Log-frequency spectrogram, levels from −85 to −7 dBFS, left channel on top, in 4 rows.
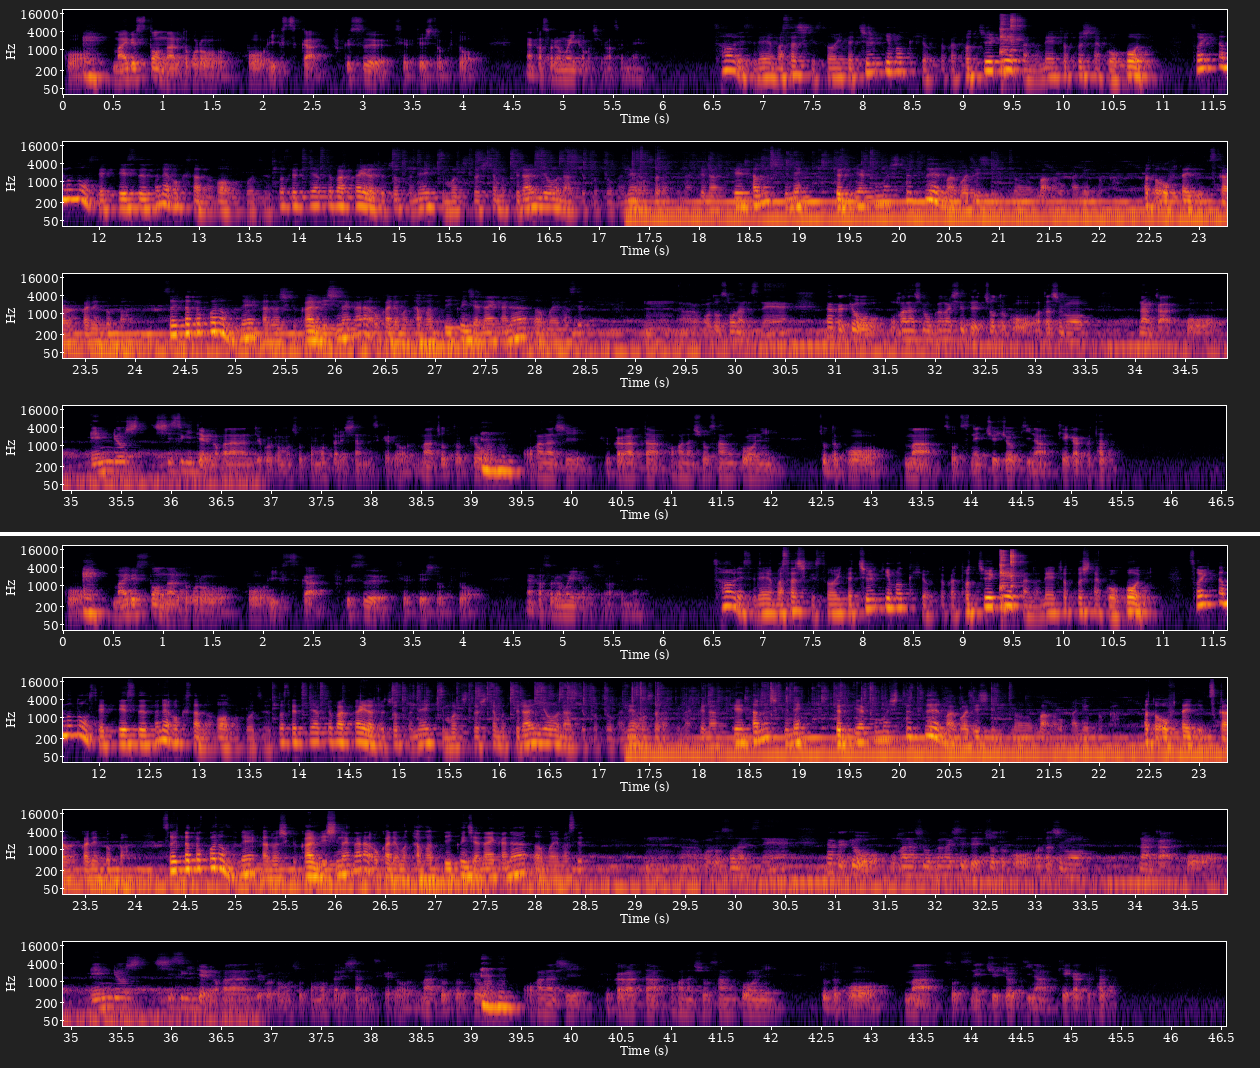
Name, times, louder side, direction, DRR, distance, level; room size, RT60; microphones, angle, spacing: voice 1, 0.0-2.5 2.8-4.1 4.6-5.8 29.1-33.5 34.0-34.8 35.2-39.2 39.5-40.1 40.4-42.0 42.5-45.4, left 2 dB, 45° left, 4 dB, 3.1 m, -41 dB
voice 2, 6.5-8.7 9.2-10.8 11.3-13.7 14.1-14.8 15.1-16.8 17.2-19.0 19.4-20.0 20.3-22.2 22.5-23.9 24.3-28.4 39.1-39.4, right 1 dB, 80° right, 8 dB, 2.2 m, -33 dB
sound 1, 9.4-9.7 10.7-10.8 13.2-21.3 21.8-21.9, right 5 dB, 40° right, 2.0 m, -44 dB
sound 2, 17.2-36.9, left 1 dB, 5° right, 2.2 m, -38 dB
16.5 x 8.4 x 4.6 m, 0.31 s
head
